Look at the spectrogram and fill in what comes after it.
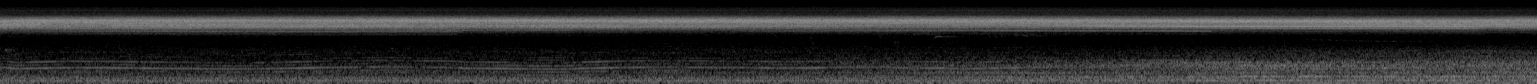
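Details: Chorus of cicadas by Lake Kamo, Sado City, Niigata Prefecture, Japan: a constant, shrill, hissing buzz filling the air, while a faint wavering engine-like hum drifts in the low background.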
